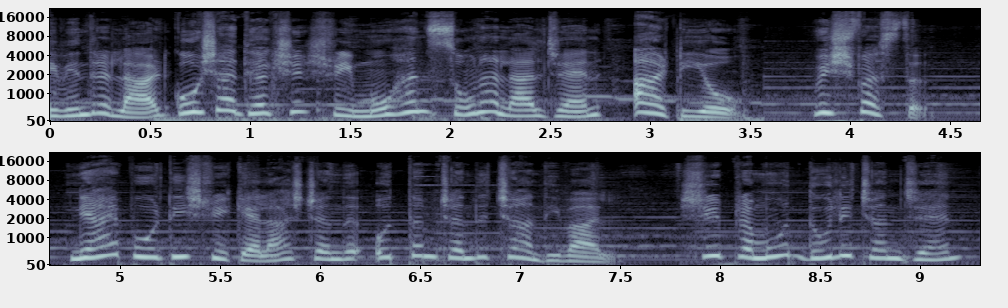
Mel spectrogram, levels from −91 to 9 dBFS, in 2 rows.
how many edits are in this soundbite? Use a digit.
1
